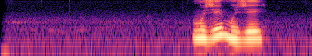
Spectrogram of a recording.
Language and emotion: Russian, neutral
